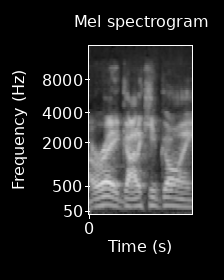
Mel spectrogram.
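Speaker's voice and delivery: ordinary talk, nothing marked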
